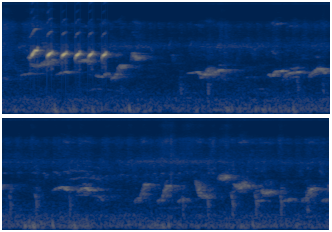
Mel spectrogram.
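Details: Male white-rumped shama of the black-tailed Nias form, song used to provoke other males; quick rattle of high notes opens, then a string of varied slurred and whistled phrases over a low background rumble.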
